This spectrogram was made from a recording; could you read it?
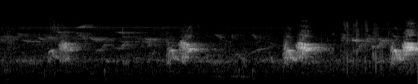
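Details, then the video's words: Red spurfowl (Galloperdix spadicea), known in Marathi as Kokatri, giving its typical call: four short, harsh, rasping bursts about a second apart, each rising out of a quiet background with faint high buzzing. "Red spurfowl (Galloperdix spadicea) calling - Typical call of red spurfowl"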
